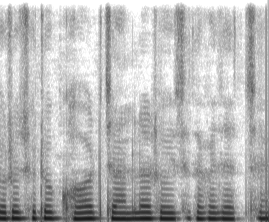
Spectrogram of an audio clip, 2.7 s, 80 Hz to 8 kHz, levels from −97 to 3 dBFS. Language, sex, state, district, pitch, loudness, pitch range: Bengali, female, Jharkhand, Sahebganj, 220 Hz, -14 LUFS, 210-220 Hz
